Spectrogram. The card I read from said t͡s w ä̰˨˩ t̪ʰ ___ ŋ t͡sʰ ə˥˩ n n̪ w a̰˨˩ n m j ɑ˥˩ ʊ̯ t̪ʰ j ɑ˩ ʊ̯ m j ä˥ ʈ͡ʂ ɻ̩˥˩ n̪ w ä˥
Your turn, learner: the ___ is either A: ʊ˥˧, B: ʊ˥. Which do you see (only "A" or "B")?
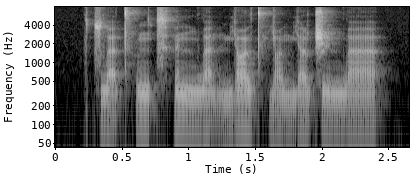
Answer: A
